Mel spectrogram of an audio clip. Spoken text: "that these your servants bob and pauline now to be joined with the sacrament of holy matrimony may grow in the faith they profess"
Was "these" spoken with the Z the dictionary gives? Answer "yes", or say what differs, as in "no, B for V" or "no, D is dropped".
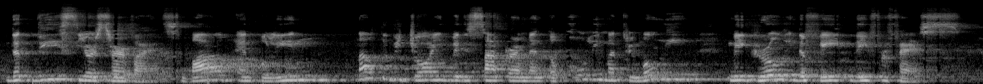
no, S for Z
